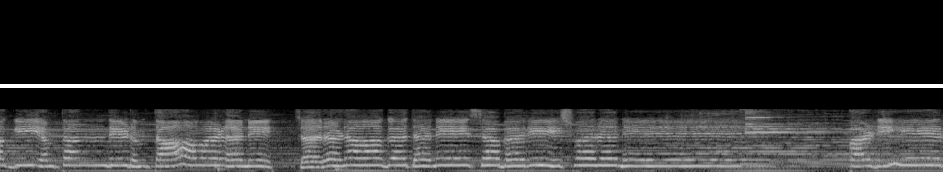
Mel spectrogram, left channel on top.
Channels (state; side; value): silent; left; 65 dB below the other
